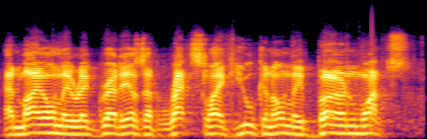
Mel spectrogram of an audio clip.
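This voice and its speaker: A man's voice: fairly high pitch, fairly even intonation, a little fast, over loud music, lightly acted. An actor playing a stern, vengeful policeman with a hard, accusing 1940s radio delivery. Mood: grim accusation. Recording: dull, slightly noisy vintage radio recording.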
